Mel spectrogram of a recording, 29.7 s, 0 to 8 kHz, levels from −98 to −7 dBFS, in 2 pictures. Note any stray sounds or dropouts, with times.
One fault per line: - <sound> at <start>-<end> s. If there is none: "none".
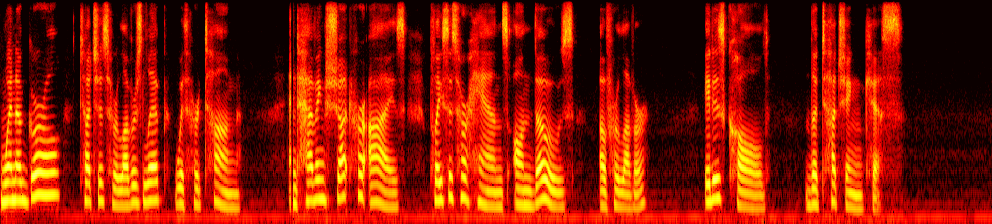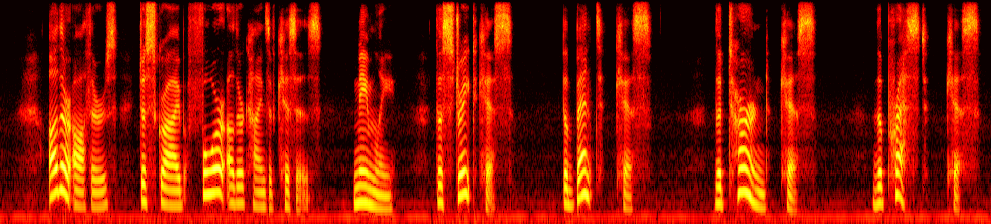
- dropout at 4.4-4.4 s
